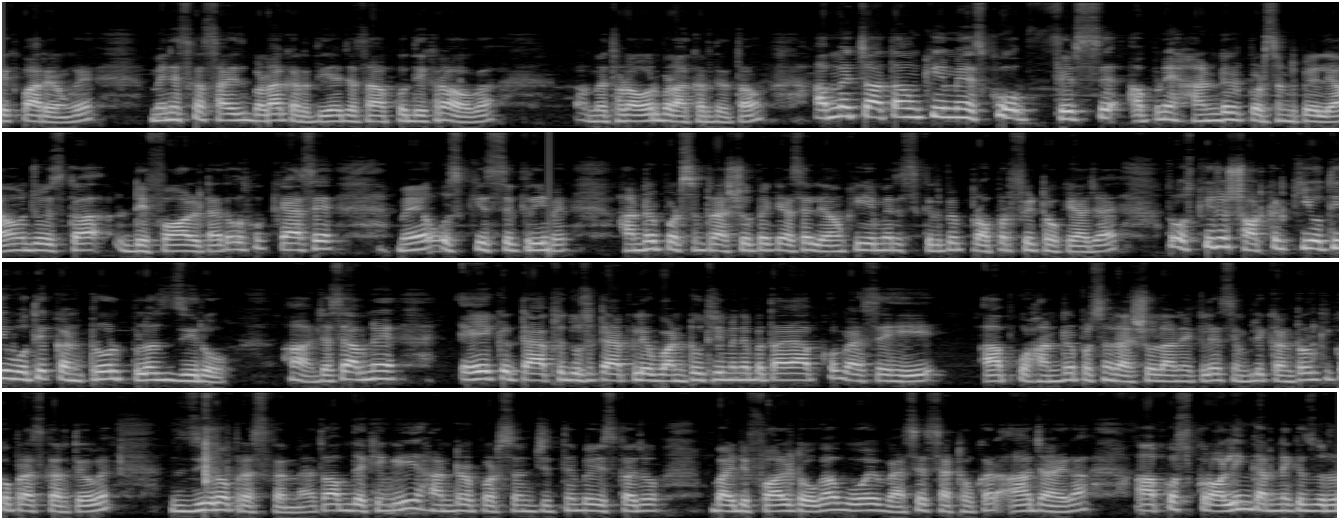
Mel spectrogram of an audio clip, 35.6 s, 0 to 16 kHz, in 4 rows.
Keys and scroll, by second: 26.8 ctrl+0.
